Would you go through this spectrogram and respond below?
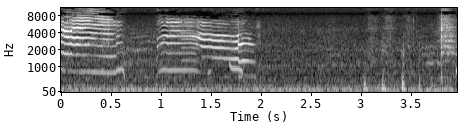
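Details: Very hungry orphaned kitten, a stray in Istanbul, calls with three strong, clear, high-pitched meows in quick succession, each slightly falling at the end, followed by soft clicking sounds and a final short meow.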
